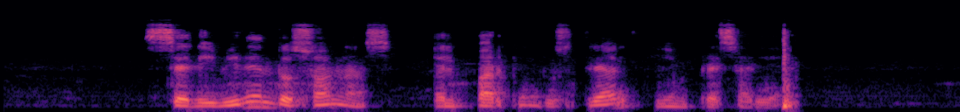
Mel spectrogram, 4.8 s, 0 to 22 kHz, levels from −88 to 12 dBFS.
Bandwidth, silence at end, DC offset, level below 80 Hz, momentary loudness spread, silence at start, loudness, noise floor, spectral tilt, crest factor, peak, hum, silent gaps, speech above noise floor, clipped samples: 9.6 kHz; 0.8 s; under 0.1%; -68 dBFS; 11 LU; 0.75 s; -26 LUFS; -69 dBFS; -3.5 dB/octave; 22 dB; -6 dBFS; none; none; 43 dB; under 0.1%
